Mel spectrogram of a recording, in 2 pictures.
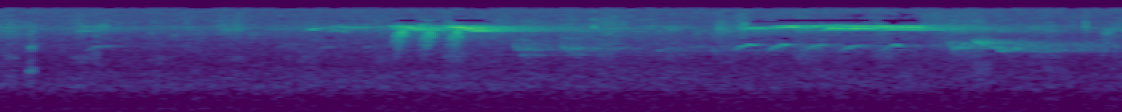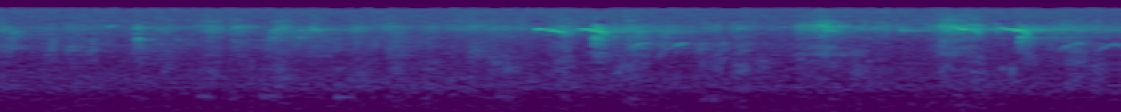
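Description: Birds chirping: short, high calls in a few quick groups, loudest about a second and a half in and around three seconds in, with more near the end, over faint outdoor background noise.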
